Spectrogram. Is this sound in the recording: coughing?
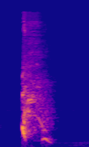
yes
